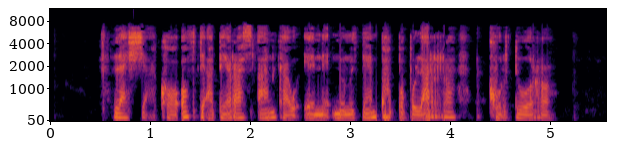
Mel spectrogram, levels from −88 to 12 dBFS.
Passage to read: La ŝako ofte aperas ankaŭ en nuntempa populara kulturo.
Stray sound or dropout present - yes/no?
no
